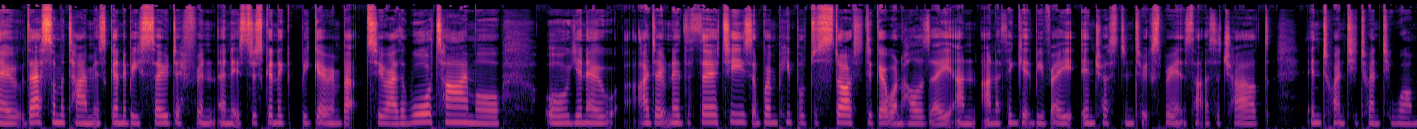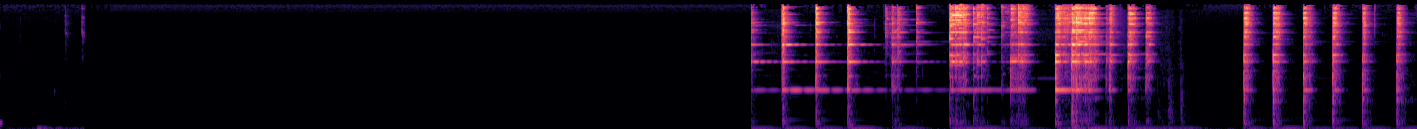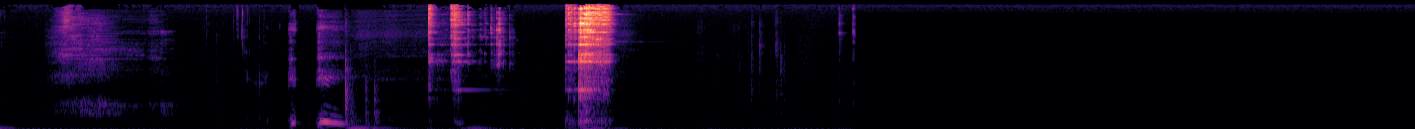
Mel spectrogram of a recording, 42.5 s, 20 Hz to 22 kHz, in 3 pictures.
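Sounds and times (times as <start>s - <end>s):
speech: 0.0s - 14.3s, 31.5s - 32.0s
knife, fork and glass clinking during a meal: 21.7s - 25.9s, 32.6s - 34.6s
softer scrape of cutlery: 32.6s - 34.6s.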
